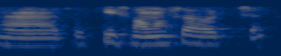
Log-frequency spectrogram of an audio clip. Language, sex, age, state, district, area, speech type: Bengali, male, 18-30, West Bengal, Howrah, urban, conversation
